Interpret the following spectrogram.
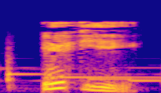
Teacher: Let it breathe. "Ee." That rising, slightly whiny tone is doing all the heavy lifting.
